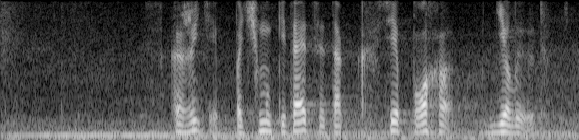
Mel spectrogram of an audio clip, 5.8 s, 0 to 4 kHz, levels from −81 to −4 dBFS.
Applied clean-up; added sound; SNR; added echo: none; none; none; none.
